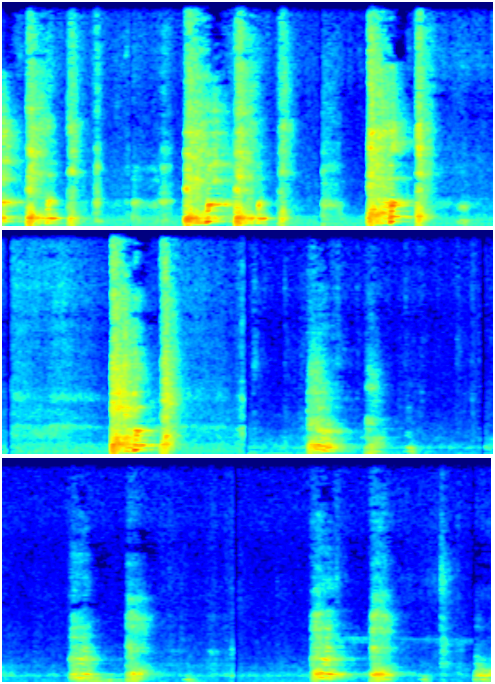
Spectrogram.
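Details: Persistent cough that won't stop: repeated harsh cough bursts, often in quick clusters, continuing throughout with brief pauses between fits.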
